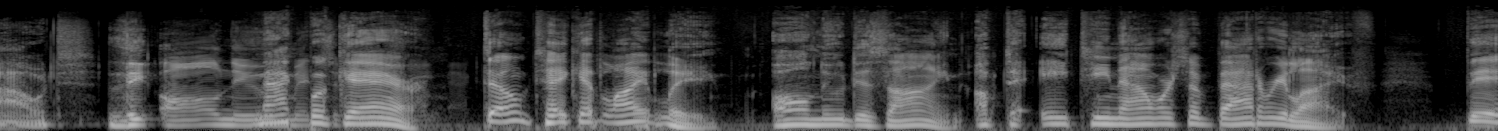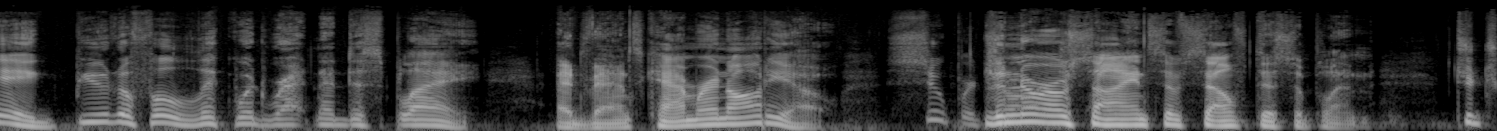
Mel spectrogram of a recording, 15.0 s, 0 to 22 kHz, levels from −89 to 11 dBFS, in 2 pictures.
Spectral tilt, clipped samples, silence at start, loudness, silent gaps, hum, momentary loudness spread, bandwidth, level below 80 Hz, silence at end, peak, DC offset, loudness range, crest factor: -5 dB/octave; under 0.1%; 0 s; -24 LUFS; none; none; 13 LU; 16.5 kHz; -46 dBFS; 0 s; -4 dBFS; under 0.1%; 4 LU; 22 dB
